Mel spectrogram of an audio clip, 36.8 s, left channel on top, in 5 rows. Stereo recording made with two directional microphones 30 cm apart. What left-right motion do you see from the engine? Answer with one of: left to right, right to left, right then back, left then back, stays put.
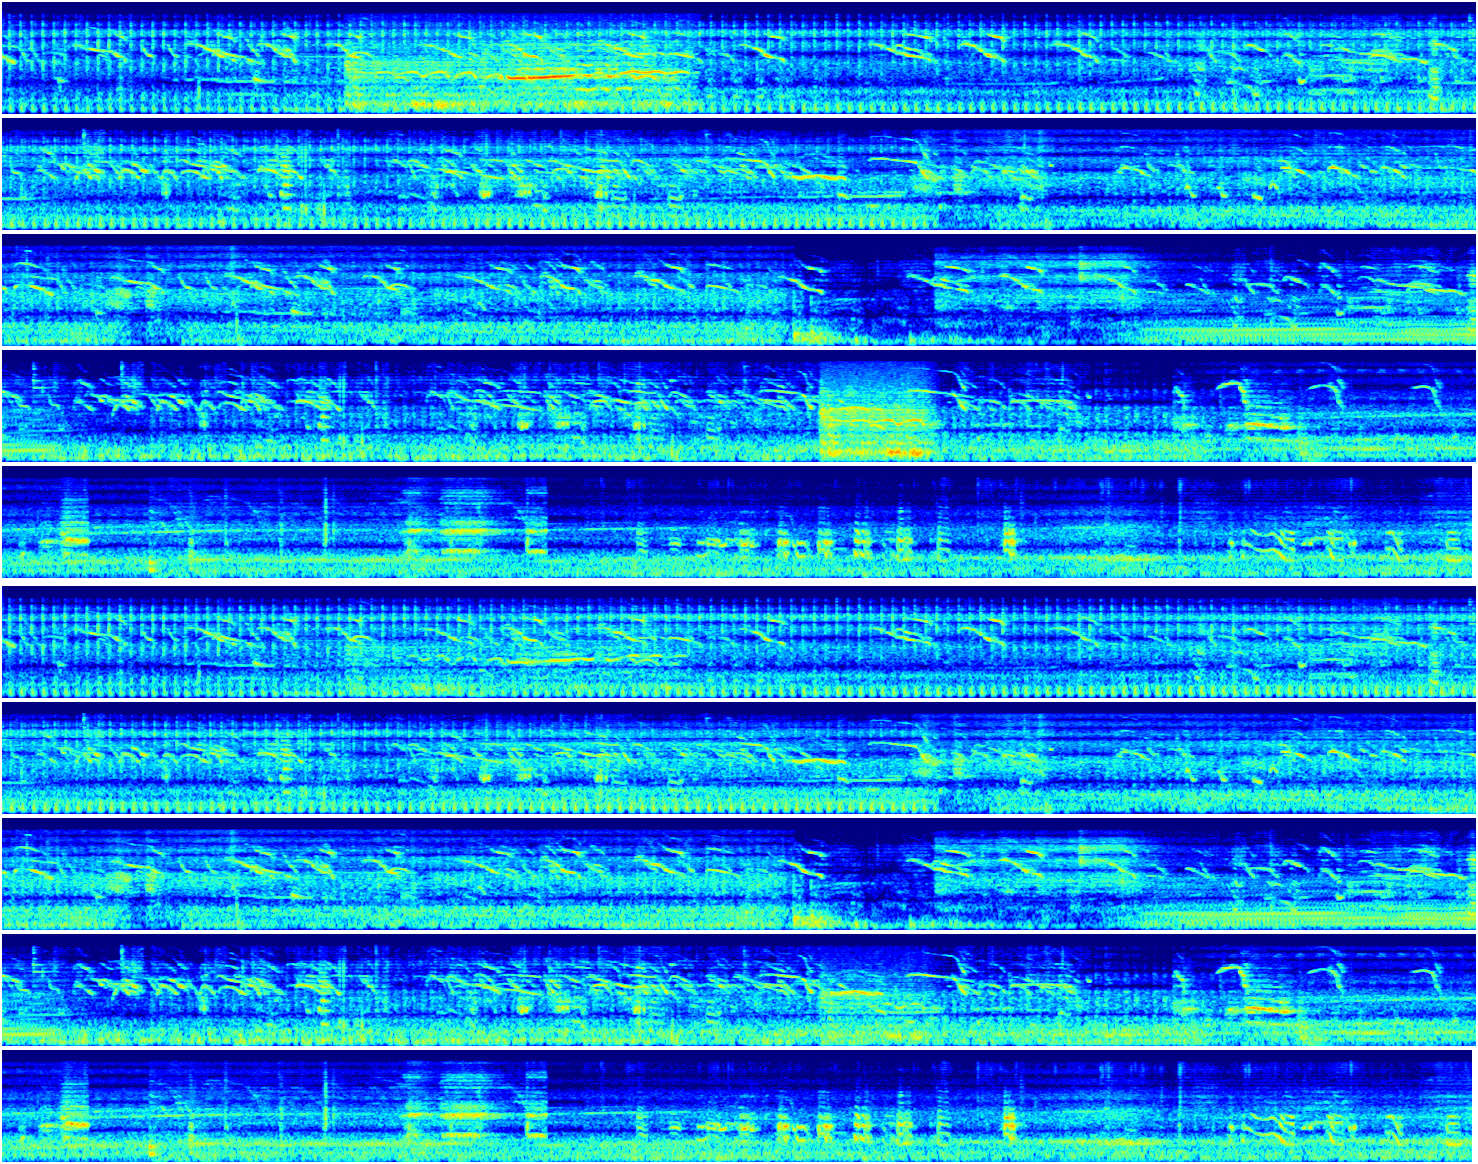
stays put.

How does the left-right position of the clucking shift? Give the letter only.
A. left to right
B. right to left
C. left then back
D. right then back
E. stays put
A.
